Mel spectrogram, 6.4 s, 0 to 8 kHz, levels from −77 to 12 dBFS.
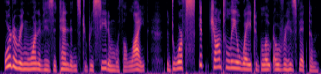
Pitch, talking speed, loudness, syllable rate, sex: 210 Hz, 195 wpm, -19 LUFS, 5.8 syllables/s, female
